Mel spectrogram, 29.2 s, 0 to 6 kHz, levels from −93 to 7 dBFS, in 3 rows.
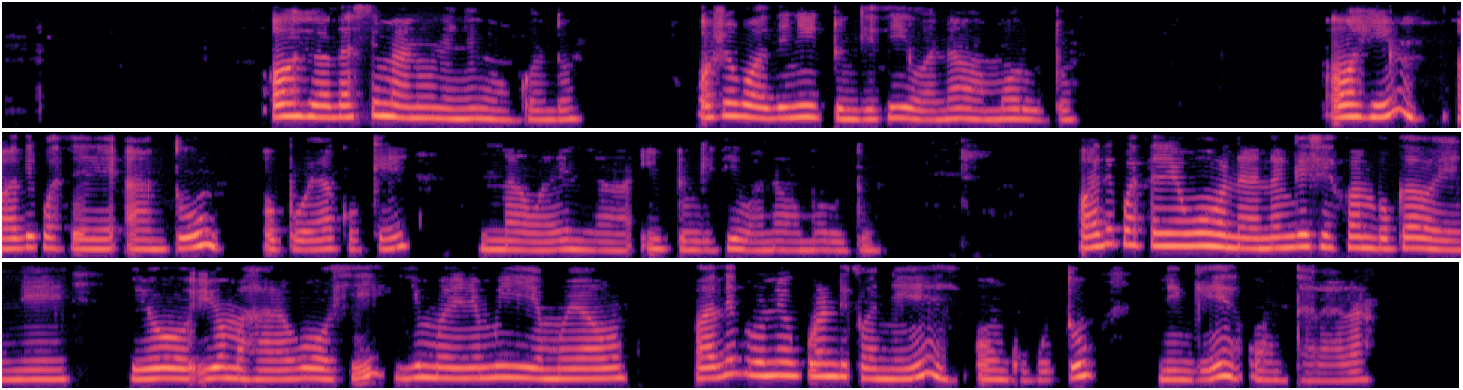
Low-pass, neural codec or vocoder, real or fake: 5.4 kHz; none; real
